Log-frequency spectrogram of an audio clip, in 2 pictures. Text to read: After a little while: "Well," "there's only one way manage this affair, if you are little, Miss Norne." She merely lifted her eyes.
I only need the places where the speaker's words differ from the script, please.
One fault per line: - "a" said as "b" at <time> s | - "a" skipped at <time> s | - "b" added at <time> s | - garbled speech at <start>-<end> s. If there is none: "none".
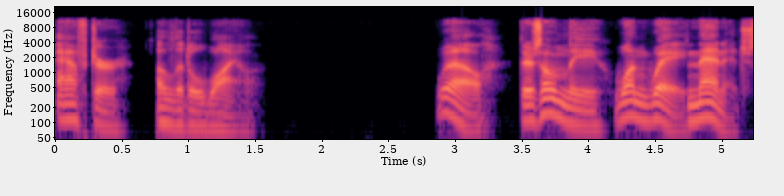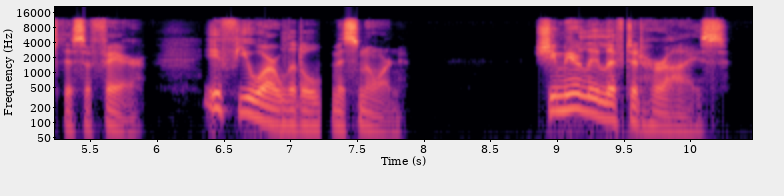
none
